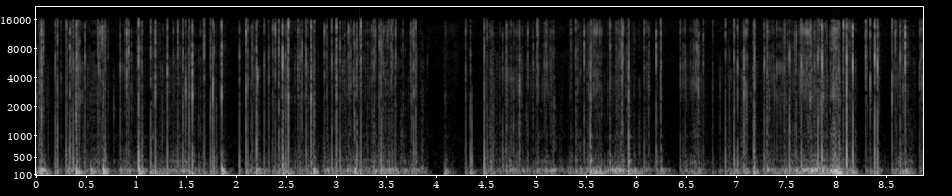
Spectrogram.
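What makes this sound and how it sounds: Very long acrylic nails scratch and tap rapidly across a fist-sized microphone head fully covered in small round rhinestones, likely plastic, held up close. The result is a dense, continuous crackly scratching with a heavy low, boomy body around 145 Hz and short ticks, dipping briefly quiet near the 4-second mark before building again.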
